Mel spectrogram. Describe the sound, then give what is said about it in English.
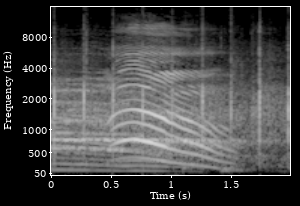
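Steady, evenly spaced claps, about seven sharp hits in two seconds, sound beneath a sustained, harmonic vocal-like tone that rises and then slides downward in pitch. “You got to get a clap for each.”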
